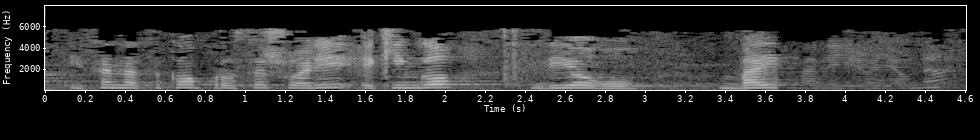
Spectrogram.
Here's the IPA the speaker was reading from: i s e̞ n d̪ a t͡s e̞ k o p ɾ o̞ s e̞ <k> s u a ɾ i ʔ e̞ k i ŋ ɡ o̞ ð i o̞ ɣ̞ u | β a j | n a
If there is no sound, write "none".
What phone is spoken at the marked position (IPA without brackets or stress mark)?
none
